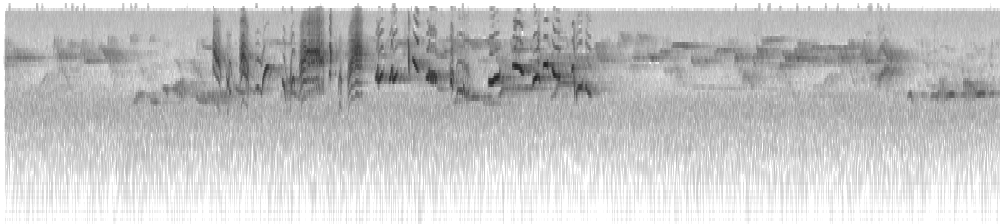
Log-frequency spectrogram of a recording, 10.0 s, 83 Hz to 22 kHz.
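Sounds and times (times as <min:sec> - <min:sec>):
Eurasian blackcap Sylvia atricapilla warbling song: 0:00.1 - 0:09.9.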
